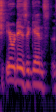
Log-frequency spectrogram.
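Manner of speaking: high voice, words broken up by laughter. Starting a size comparison after making a joke: laughing while talking. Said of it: "I'm still laughing at my own joke".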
